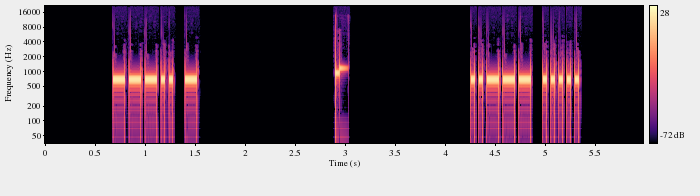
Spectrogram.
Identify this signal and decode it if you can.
Morse code, heard as a keyed tone, about 30 wpm, 700 Hz. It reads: 8T 25
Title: Common Cut Numbers - 2-Digit 30wpm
